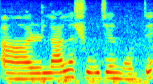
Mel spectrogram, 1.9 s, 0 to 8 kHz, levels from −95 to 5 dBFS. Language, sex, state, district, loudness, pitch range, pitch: Bengali, female, West Bengal, Paschim Medinipur, -14 LUFS, 200-220 Hz, 210 Hz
